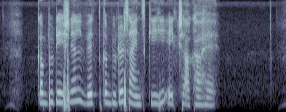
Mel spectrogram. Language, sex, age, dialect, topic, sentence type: Hindi, female, 18-24, Hindustani Malvi Khadi Boli, banking, statement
